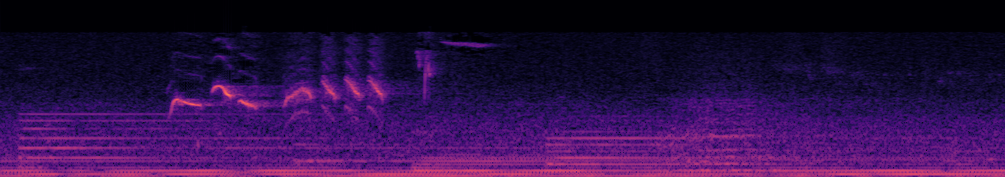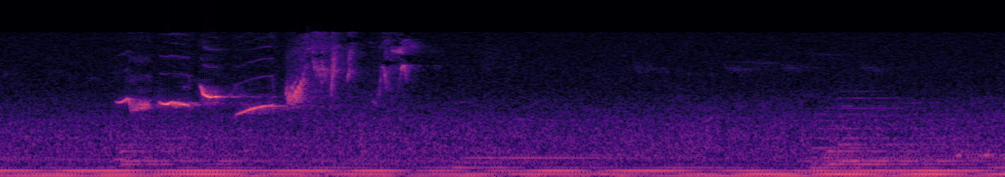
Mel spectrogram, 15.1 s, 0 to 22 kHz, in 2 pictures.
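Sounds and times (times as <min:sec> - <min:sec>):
small bird chirping: 0:08.5 - 0:10.8.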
